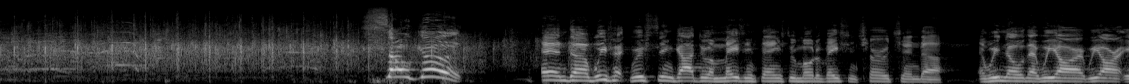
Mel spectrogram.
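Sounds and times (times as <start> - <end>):
audience clapping: 0.0 - 6.1
speech: 3.8 - 4.7, 5.4 - 11.2.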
